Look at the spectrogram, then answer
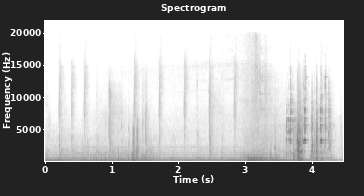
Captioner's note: tense music; objects clattering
